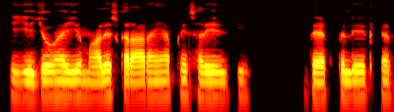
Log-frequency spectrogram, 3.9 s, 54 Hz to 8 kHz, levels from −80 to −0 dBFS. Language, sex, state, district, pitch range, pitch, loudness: Hindi, male, Uttar Pradesh, Budaun, 105-110 Hz, 110 Hz, -20 LUFS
